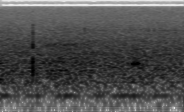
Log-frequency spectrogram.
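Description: Faint room tone, a steady low hiss, with one soft click about half a second in.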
